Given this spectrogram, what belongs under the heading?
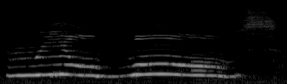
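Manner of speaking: high, loud, frightened cry; scared cry. A narrator's reading. Mocha the dog hearing real wolves, high frightened cry. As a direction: cry out in terror.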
